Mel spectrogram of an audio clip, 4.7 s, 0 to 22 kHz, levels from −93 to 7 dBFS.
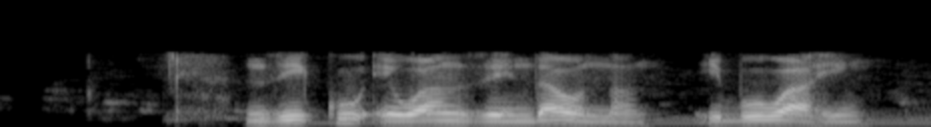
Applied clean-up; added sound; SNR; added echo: none; none; none; none.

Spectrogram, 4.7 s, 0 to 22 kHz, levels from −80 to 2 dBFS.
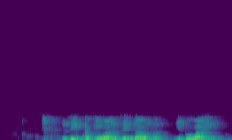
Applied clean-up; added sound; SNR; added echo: none; Bowed string instrument; 15 dB; reverberation time 0.6 s.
